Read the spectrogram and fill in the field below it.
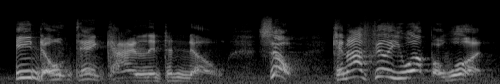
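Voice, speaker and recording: A put-on character voice at fairly high pitch and fairly slow pace, with clear background noise. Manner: put-on, comedic.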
